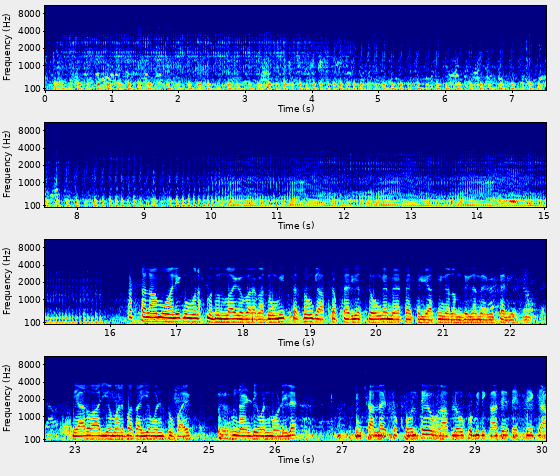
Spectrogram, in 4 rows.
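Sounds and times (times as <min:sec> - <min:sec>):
motorcycle engine idling: 0:00.0 - 0:16.2.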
